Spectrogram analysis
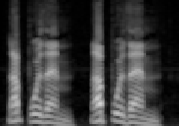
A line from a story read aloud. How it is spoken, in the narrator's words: cried 100 voices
